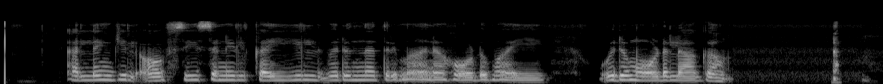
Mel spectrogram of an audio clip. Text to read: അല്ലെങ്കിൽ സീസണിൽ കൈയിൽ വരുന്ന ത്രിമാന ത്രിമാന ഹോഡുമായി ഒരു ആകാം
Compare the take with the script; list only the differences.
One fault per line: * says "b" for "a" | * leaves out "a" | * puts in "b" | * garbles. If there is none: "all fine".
* puts in "ഓഫ്"
* leaves out "ത്രിമാന"
* puts in "മോഡൽ"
